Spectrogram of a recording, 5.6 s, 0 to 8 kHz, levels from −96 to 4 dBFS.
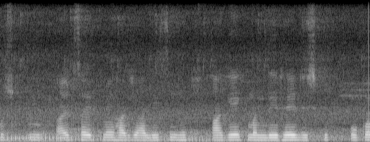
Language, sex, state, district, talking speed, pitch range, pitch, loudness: Hindi, male, Bihar, Saran, 160 wpm, 135-140 Hz, 140 Hz, -17 LUFS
